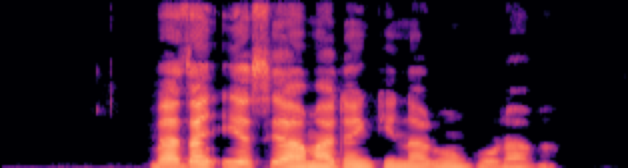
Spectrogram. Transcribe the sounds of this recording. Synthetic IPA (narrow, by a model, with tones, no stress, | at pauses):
baː˨zɐ˦˨ŋʔɪ˦ja˨sɪ˦jaː˨ma˦˨dɐ˦ŋkʲi˨nːa˦ɽʊ˦wɔ˦ŋkʷoː˨ɽaː˦ba˦ʔ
